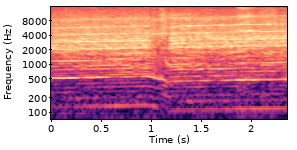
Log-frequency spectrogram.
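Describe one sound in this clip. A car engine's pitch dips briefly as a gear shifts.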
